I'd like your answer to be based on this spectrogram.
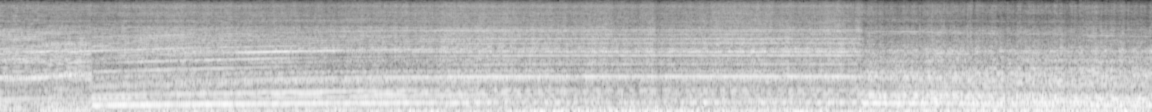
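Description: A Surron electric dirt bike accelerates hard toward top speed, its motor whine rising in a loud, close, tonal sweep that levels off into a sustained high pitch with wind rush.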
